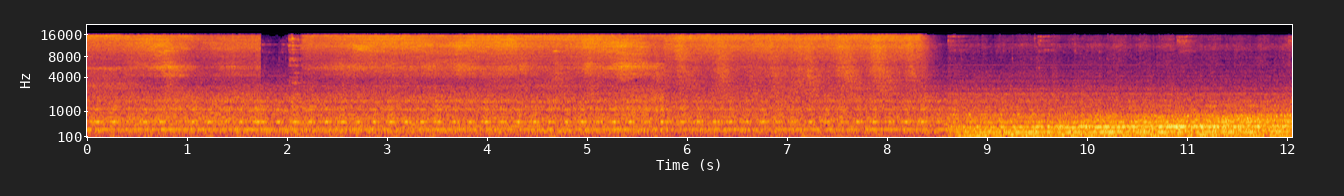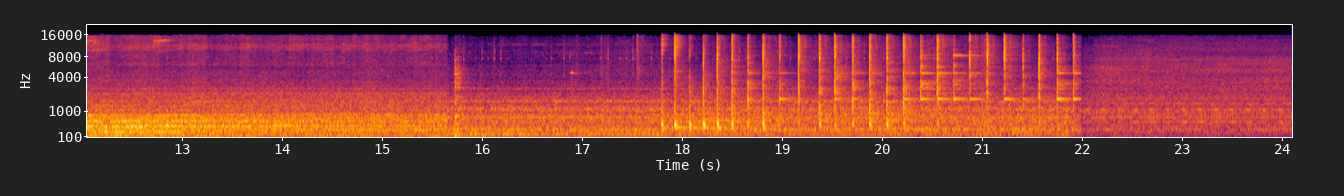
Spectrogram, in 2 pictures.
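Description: Metal-spinning lathe turning a large metal disc while a long hand-held spinning tool is pressed against it: a steady running hum with a scraping, rubbing hiss, which turns louder and lower about eight seconds in. Near the end a fast run of sharp clicks, about five a second, lasts a few seconds before the sound drops off abruptly.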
